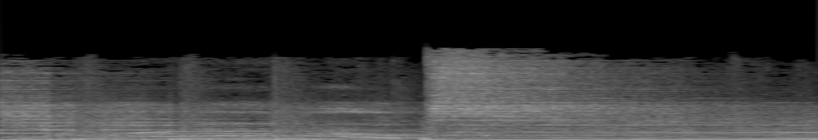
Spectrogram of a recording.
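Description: Loud rock music with drum kit, guitar and singing. A falling pitch glide comes just before two seconds in, then a sudden crash and a held low chord.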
